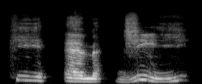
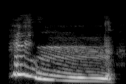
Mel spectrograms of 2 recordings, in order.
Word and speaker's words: PNG: everyone pronounces it as p m g it turns out that it's creator specified that the correct pronunciation is ping ping was the answer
